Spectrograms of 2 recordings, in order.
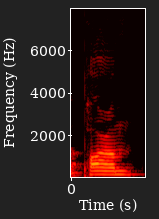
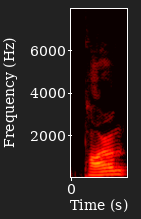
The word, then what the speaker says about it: Parham: back on the menu they tweeted says Donald Purim uh Parham Parham yeah Donald Parham Jr parm sure tight end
